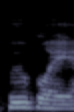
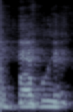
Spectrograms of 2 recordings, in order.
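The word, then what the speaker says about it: bubly: And then the bubbly, I want to pronounce it Buble, and I know that's a marketing thing because Michael Buble is in the commercial, but it's the bubbly, the caffeinated fizzy drinks.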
